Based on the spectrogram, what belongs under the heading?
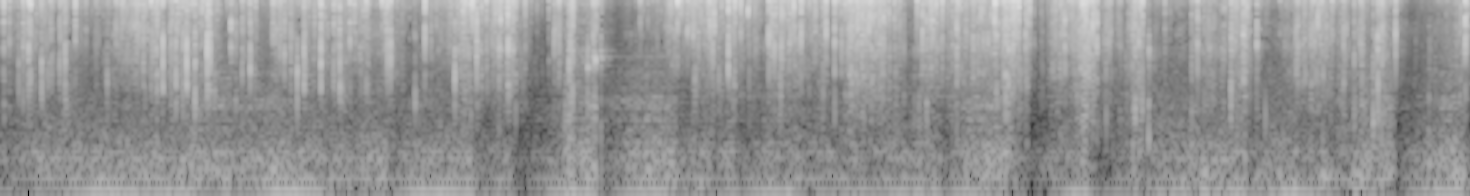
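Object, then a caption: Bundle of dry straw stalks. Long nails scratch and crush-rub the dry straw stalks of a straw broom, bound with twine, close to the microphone. The result is a dense, bright, crackling crunch that runs nearly continuously for about eleven seconds, with a few brief quiet dips and a faint low hum underneath.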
